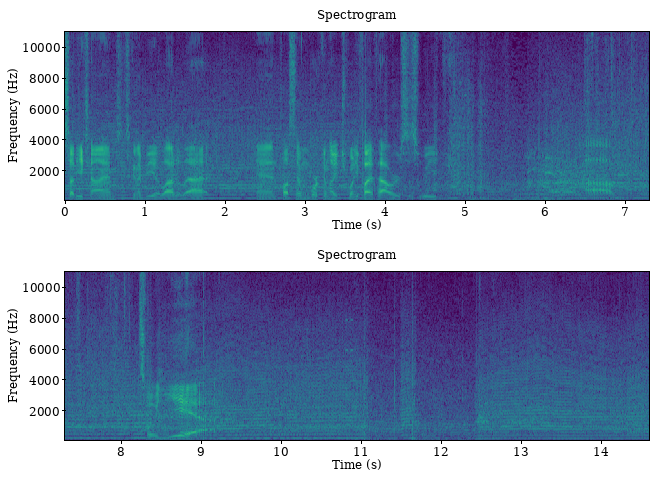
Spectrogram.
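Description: A racing car engine roars and revs up and down between gear changes.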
